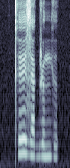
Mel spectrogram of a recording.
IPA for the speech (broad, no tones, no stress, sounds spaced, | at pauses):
kʰ ɛ z a ɡ ɭ ə mʲ ə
